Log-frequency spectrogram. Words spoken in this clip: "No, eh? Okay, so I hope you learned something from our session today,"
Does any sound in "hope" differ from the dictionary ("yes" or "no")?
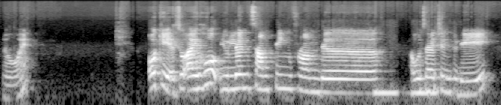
no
